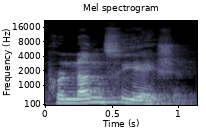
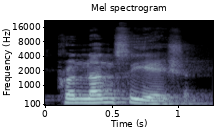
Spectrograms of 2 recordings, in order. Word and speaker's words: pronunciation: you say it well we say pronounce pronounced and pronouncing but pronunciation there's no noun in this word it's pronunciation word number two is says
